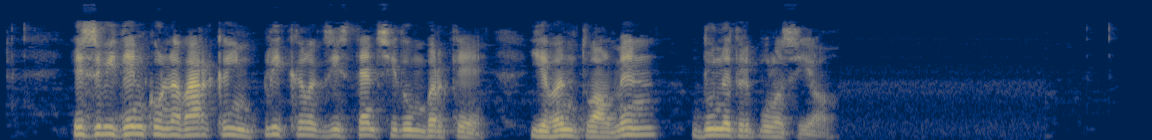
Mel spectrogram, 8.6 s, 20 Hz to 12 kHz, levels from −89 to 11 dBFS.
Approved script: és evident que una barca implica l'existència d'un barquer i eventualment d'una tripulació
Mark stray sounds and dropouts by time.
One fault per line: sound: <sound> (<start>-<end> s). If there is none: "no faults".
no faults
